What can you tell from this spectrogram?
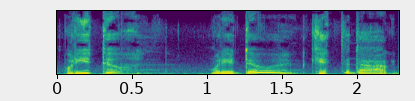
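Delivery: high, urgent "kick the dog"; can't believe nobody acts; incredulous. Retold or imitated. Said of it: "And they say".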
